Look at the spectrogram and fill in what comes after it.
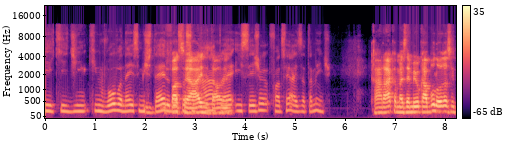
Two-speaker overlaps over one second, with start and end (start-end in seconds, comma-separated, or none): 2.5-3.8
